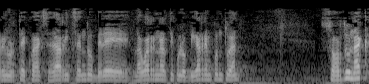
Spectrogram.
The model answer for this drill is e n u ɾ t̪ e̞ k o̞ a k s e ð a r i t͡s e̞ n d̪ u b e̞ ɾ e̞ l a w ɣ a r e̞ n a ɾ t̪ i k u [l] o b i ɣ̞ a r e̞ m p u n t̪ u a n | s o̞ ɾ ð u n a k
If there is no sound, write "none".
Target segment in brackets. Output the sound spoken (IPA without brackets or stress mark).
l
